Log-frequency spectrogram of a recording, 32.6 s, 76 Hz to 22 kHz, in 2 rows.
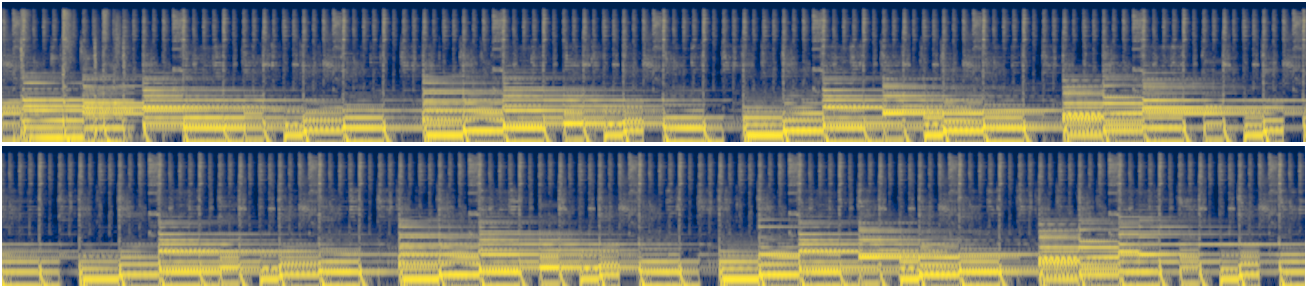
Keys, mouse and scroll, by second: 0.6 0, 24.6 ,.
